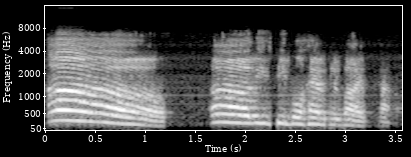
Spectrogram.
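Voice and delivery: normal talking voice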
